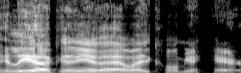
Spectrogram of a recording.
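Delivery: pretend stoned voice. Imagining touching the screen to talk to Leon: acting stoned. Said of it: "Totally stoned out of my mind".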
